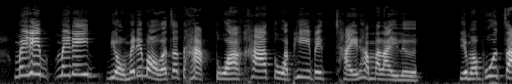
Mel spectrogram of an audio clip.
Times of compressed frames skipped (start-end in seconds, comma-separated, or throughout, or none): 2.84, 4.14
